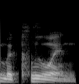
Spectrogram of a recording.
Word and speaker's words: McLuhan: Is that how you say his name? – It's Marshall McLuhan, M-C-L-U-H-A-N. – Okay, yeah.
